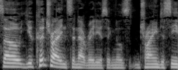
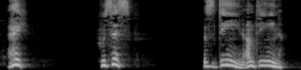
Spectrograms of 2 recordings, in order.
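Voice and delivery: youthful-sounding voice with raised pitch; 7 semitones higher than usual. Voicing Dean answering the players on the radio: young voice of Dean. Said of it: "you do get a young voice on the phone".

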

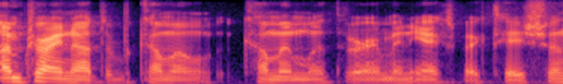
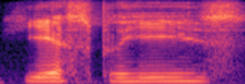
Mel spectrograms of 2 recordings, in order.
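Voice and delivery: words stretched mid-yawn, pitched up; 5 semitones higher, 3 dB quieter than usual. Late-night chat about a comic tie-in, answering a question while yawning. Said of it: "Sorry, I was yawning".

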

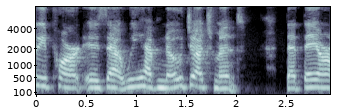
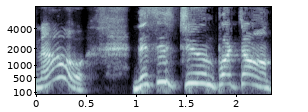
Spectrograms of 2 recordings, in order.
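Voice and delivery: put-on French accent, pitched higher; 6 semitones higher than usual. Retelling how Frenchie interrupted a phone call, imitating Frenchie's French accent. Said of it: "with his French accent".

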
